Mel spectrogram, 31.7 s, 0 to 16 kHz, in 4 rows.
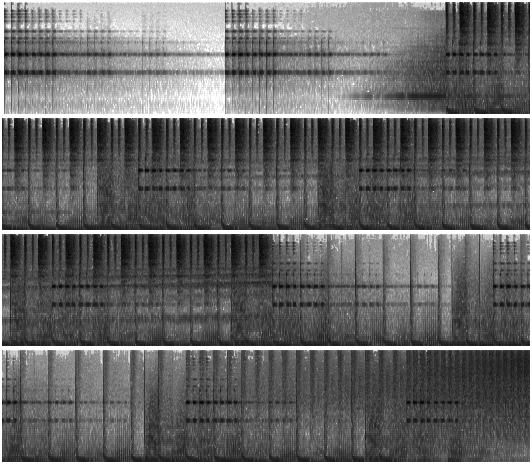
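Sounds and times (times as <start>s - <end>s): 
phone alarm clock techno remix: 6.6s - 31.6s.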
